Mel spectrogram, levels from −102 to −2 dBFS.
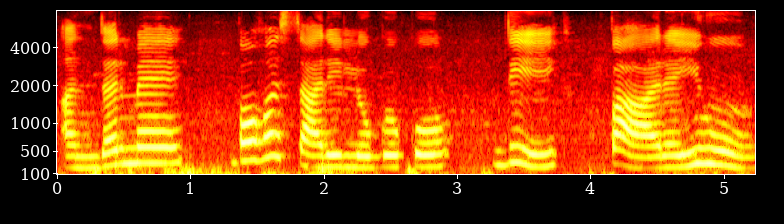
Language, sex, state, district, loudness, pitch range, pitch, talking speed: Hindi, female, Bihar, Kaimur, -14 LUFS, 210-275 Hz, 225 Hz, 115 wpm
